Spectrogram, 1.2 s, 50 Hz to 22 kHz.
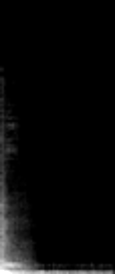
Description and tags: electro fire2
Video game sounds
games, sounds, game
